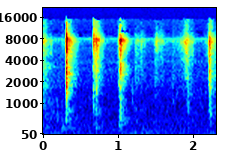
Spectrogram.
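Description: A deck of tarot cards handled in the hands, the cards sliding against each other with a few crisp snaps, about four in two seconds.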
